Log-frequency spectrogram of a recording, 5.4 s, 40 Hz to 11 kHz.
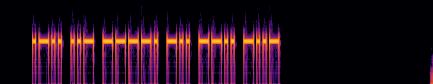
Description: Morse code, heard as a keyed tone, about 30 wpm, 700 Hz. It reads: LU9DZX
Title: DXCC-100 Call Signs - 6 Characters - 30wpm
